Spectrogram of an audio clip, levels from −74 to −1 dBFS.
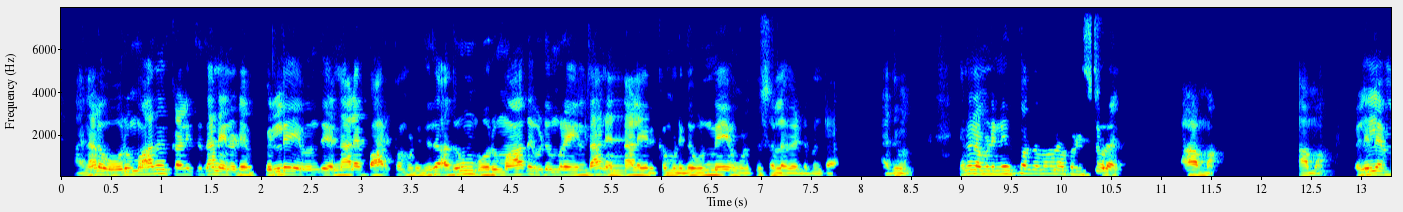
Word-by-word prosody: அதனால -, -, 0 dB, 0.2 s
1 135 Hz, +3 st, +2 dB
மாதம் 190 Hz, +3 st, +2 dB
கழித்து 150 Hz, 0 st, 0 dB
தான் 165 Hz, -, +2 dB
என்னுடைய 130 Hz, -2 st, +1 dB, 0.2 s
பிள்ளையை 150 Hz, +4 st, +3 dB
வந்து 130 Hz, -, -5 dB
என்னால 125 Hz, +1 st, +2 dB, 0.2 s
பார்க்க 125 Hz, +3 st, -1 dB
முடிந்தது. 115 Hz, +6 st, -1 dB
அதுவும் 170 Hz, +6 st, +1 dB
1 130 Hz, +1 st, +3 dB
மாத 140 Hz, +2 st, +4 dB
விடுமுறையில் 130 Hz, -2 st, 0 dB
தான் 145 Hz, +1 st, +1 dB
என்னால 115 Hz, +1 st, +1 dB
இருக்க 110 Hz, 0 st, -5 dB
முடிந்தது. 110 Hz, +1 st, +3 dB
உண்மையை 125 Hz, +2 st, +3 dB
உங்களுக்கு 110 Hz, 0 st, -6 dB
சொல்ல 110 Hz, 0 st, +2 dB
வேண்டுமென்றால் 95 Hz, -2 st, -5 dB, 0.5 s
அதுவும். -, -, -4 dB, 0.5 s
என்னன்னா 185 Hz, 0 st, -1 dB
நம்முடைய 175 Hz, -1 st, 0 dB
நிர்பந்தமான 180 Hz, 0 st, -2 dB
ஒரு 155 Hz, -, -7 dB
சூழல். -, -, +1 dB, 0.7 s
ஆமா, 120 Hz, -3 st, 0 dB, 0.9 s
ஆமா. -, -, -3 dB, 0.4 s
வெளியில 155 Hz, +2 st, +3 dB
130 Hz, 145 wpm, -24 LUFS, 115-160 Hz, 0.9 s, மாத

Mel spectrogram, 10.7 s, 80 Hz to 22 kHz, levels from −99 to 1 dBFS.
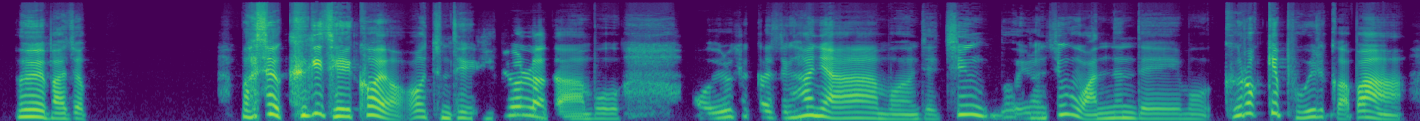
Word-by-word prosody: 예. 225 Hz, -2 st, +5 dB
맞어 170 Hz, -1 st, -2 dB, 1.2 s
맞아요. 305 Hz, -3 st, +6 dB
그게 280 Hz, +4 st, +8 dB
제일 240 Hz, -2 st, +5 dB
커요. 275 Hz, +4 st, +3 dB
'어 215 Hz, -, -4 dB
좀 190 Hz, -2 st, -6 dB
되게 185 Hz, -1 st, -6 dB
유별나다. 205 Hz, -, -2 dB
뭐 160 Hz, 0 st, -10 dB, 0.5 s
어 170 Hz, 0 st, -11 dB
이렇게까지 210 Hz, -1 st, -8 dB
하냐?' 185 Hz, -7 st, +1 dB
뭐 150 Hz, -1 st, -9 dB
인제 150 Hz, 0 st, -13 dB
친 295 Hz, -3 st, -1 dB
뭐 215 Hz, -, -14 dB
이런 175 Hz, +2 st, -10 dB
친구 295 Hz, +5 st, -5 dB
왔는데 160 Hz, 0 st, -6 dB
뭐 155 Hz, -2 st, -16 dB
그렇게 330 Hz, +6 st, 0 dB
보일까 215 Hz, -, -7 dB
봐 200 Hz, -9 st, +1 dB
190 Hz, 275 characters per minute, -18 LUFS, 165-240 Hz, 1.2 s, 그게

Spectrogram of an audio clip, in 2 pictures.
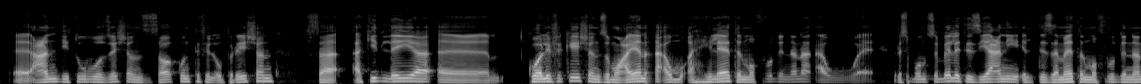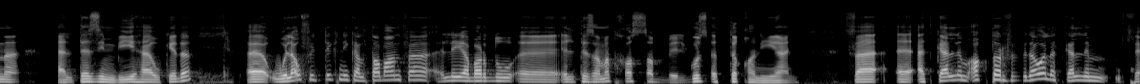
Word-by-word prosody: عندي 125 Hz, +1 st, +1 dB
two -, -, -2 dB
positions، 120 Hz, 0 st, -3 dB
سواء 100 Hz, +4 st, -2 dB
كنت 135 Hz, +3 st, -5 dB
في 120 Hz, -3 st, -5 dB
الoperation 130 Hz, +8 st, -2 dB, 0.2 s
فأكيد 110 Hz, +7 st, -1 dB
ليّا 140 Hz, -1 st, +4 dB
آمم 100 Hz, -3 st, -2 dB, 0.4 s
qualifications 135 Hz, 0 st, +3 dB
مُعيّنة 120 Hz, +6 st, +5 dB
أو 115 Hz, -, +2 dB
مؤهلات 120 Hz, +5 st, +1 dB
المفروض 125 Hz, +3 st, -4 dB
إن 120 Hz, -1 st, -10 dB
أنا 125 Hz, +2 st, -4 dB
أو 105 Hz, -1 st, -9 dB, 0.4 s
responsibilities 125 Hz, -1 st, -2 dB
يعني 125 Hz, 0 st, +2 dB
التزامات 115 Hz, +3 st, +1 dB
المفروض 120 Hz, +2 st, -2 dB
إن 115 Hz, -1 st, +1 dB
أنا 115 Hz, -1 st, 0 dB, 0.4 s
ألتزم 120 Hz, +2 st, +1 dB
بيها 115 Hz, +1 st, +2 dB
وكده. 130 Hz, -, 0 dB, 0.8 s
ولو 140 Hz, -, +4 dB
في 220 Hz, 0 st, -8 dB
الtechnical 215 Hz, -2 st, -4 dB
طبعًا، 200 Hz, +5 st, 0 dB
فليّا 190 Hz, -4 st, -1 dB
برضه 165 Hz, -1 st, +1 dB
آآ، 115 Hz, -2 st, -1 dB
التزامات 125 Hz, +4 st, -2 dB
خاصة 140 Hz, -1 st, -3 dB
بالجزء 110 Hz, +5 st, -3 dB
التقَني 110 Hz, -7 st, -1 dB
يعني، 90 Hz, +1 st, -2 dB, 0.4 s
ف -, -, -4 dB, 0.4 s
أتكلم 175 Hz, -, +1 dB
أكتر 215 Hz, 0 st, +1 dB
في 185 Hz, 0 st, -12 dB
ده؟ 205 Hz, +5 st, +1 dB
والَّا 255 Hz, -3 st, +2 dB
أتكلم 180 Hz, -3 st, -2 dB, 0.3 s
في 130 Hz, -, -4 dB
125 Hz, 125 wpm, -24 LUFS, 115-145 Hz, 0.8 s, مُعيّنة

